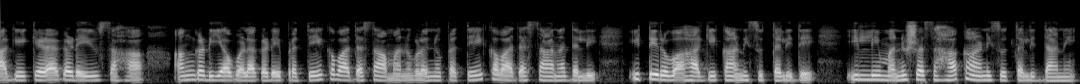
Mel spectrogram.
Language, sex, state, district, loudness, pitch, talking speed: Kannada, female, Karnataka, Bidar, -16 LUFS, 195 Hz, 90 wpm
